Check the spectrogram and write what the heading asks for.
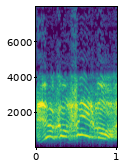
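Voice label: Italian player killed enemy mood high, speech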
